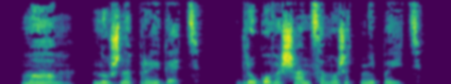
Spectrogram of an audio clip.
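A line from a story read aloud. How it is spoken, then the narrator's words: Soft whisper. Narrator (Russian): тихонько прошептала я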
